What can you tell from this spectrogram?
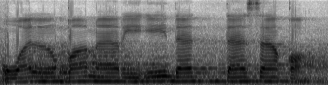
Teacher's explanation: Qnya dipantulkan dikenakan sukun di akhir ayat.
